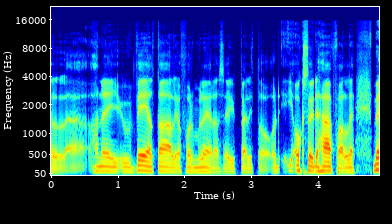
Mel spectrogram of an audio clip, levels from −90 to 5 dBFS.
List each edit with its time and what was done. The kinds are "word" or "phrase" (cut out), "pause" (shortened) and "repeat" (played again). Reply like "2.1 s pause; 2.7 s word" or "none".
3.1 s phrase

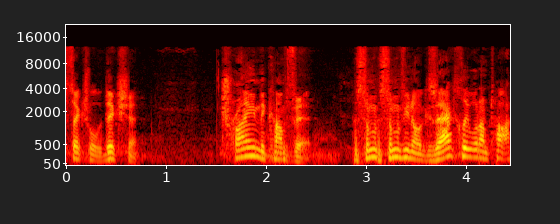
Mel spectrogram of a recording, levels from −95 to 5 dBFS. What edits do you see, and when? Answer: 1.5 s phrase; 2.2 s word; 2.7 s pause; 3.1 s repeat

